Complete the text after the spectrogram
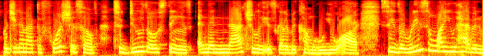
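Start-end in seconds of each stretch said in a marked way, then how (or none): none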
